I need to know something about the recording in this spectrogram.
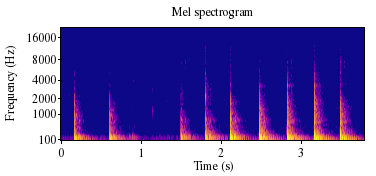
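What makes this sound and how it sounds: A hammer strikes the back of a small masonry wall niche in a hidden vaulted cellar, giving ten quick, hollow knocks. Each knock is a low, boomy thud with a very short ring. The niche sounds very hollow, suggesting a space behind the wall.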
